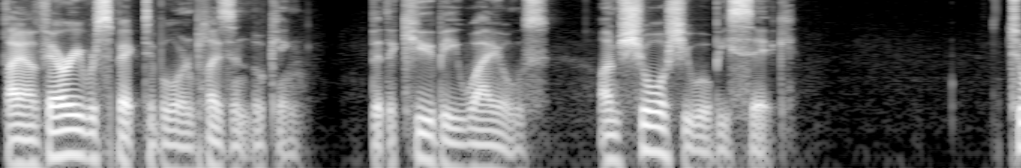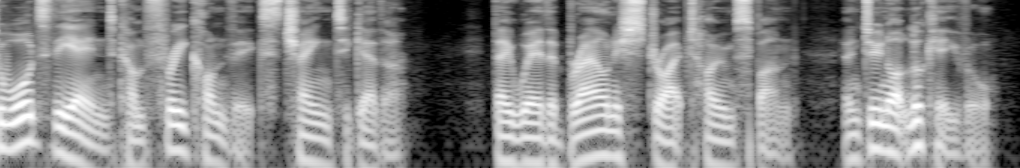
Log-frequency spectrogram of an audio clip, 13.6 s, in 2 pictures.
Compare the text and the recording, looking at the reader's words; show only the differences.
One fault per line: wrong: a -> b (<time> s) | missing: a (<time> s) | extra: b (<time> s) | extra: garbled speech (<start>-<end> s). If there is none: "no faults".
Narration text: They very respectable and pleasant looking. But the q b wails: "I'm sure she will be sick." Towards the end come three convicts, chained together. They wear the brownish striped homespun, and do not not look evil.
extra: are (0.1 s)
missing: not (12.8 s)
